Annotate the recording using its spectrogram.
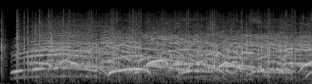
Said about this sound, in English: The thing that's really nice about our cheering section is they're consistent. They show no bias. They give a very equal cheer to everyone.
